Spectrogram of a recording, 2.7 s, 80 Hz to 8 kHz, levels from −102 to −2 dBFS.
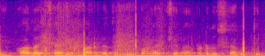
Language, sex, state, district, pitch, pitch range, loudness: Kannada, male, Karnataka, Shimoga, 100 Hz, 100-105 Hz, -24 LUFS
